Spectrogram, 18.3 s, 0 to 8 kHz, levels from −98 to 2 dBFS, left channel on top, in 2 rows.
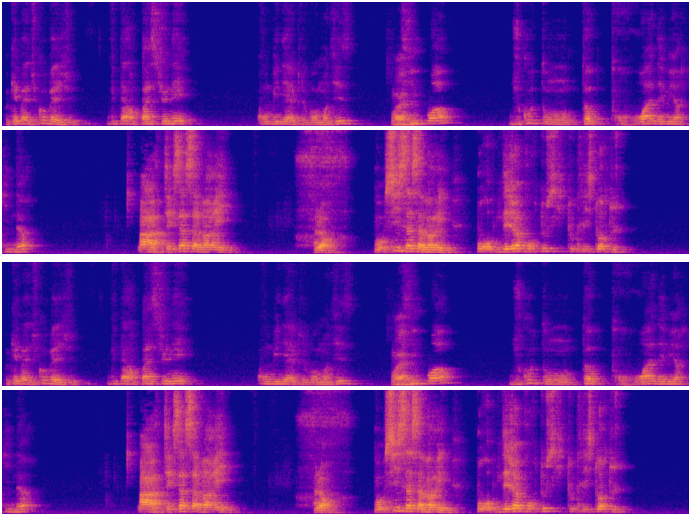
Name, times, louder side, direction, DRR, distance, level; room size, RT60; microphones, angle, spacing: voice 1, 0.1-1.0 1.4-2.5 3.4-4.7 5.2-6.0 6.8-9.5 13.1-13.4, left 1 dB, 90° left, 2 dB, 1.4 m, -30 dB
voice 2, 5.2-5.5 11.0-12.2 13.3-13.6 14.1-15.1 15.5-17.4, equal, 25° right, -3 dB, 2.2 m, -23 dB
6.8 x 4.6 x 3.3 m, 0.37 s
head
